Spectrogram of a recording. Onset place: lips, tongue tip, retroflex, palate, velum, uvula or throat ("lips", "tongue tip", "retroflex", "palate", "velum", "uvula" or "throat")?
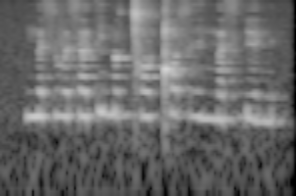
velum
